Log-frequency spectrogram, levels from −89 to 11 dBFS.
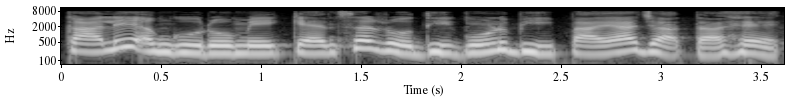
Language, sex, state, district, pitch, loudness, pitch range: Hindi, female, Himachal Pradesh, Shimla, 200 Hz, -12 LUFS, 190-225 Hz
